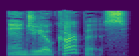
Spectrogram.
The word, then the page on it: angiocarpous: British English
